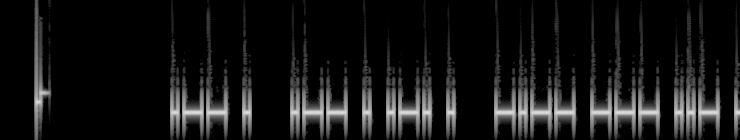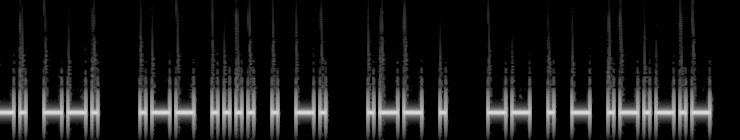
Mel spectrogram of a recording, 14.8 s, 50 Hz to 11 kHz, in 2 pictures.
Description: Morse code, heard as a keyed tone, about 21 wpm, 700 Hz. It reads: WE WERE YOUNG WHEN WE MET.
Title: Sentences with 2-Word Phrases - 20wpm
